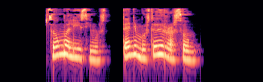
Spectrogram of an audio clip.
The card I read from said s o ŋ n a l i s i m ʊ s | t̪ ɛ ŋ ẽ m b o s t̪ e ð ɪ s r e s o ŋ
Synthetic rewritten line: s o ŋ m a l i s i m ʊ s | t̪ ɛ ɲ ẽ m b o s t̪ e ð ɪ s r a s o ŋ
